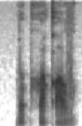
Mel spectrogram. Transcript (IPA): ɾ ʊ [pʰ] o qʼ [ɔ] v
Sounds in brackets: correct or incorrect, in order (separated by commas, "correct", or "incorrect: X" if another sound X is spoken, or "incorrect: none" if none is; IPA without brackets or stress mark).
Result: correct, correct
